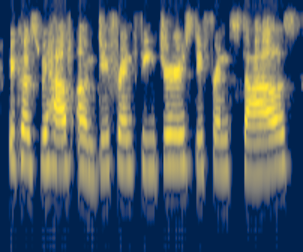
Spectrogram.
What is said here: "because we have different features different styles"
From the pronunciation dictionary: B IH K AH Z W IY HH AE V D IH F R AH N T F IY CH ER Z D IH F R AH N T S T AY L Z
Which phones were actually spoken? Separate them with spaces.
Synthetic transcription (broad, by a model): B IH K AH Z W IY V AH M D IH F R AH N T F IY CH ER Z D IH F R AH N T S T AY L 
